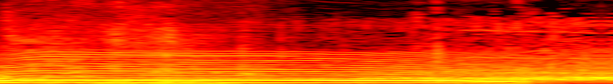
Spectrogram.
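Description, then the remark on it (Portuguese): A single loud, sustained cheering cry holds steady for nearly two seconds, then drops off sharply at the end, with a faint background crowd murmur and no clear clapping. “Aplausos, aplausos”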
